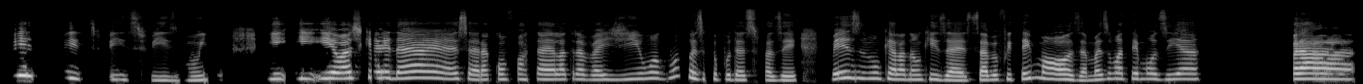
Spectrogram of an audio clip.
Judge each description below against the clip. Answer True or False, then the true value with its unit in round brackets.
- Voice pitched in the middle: False (245 Hz)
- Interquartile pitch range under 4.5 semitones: True (3.4 semitones)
